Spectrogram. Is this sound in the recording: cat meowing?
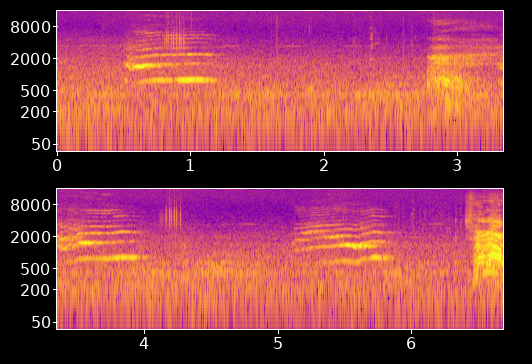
yes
